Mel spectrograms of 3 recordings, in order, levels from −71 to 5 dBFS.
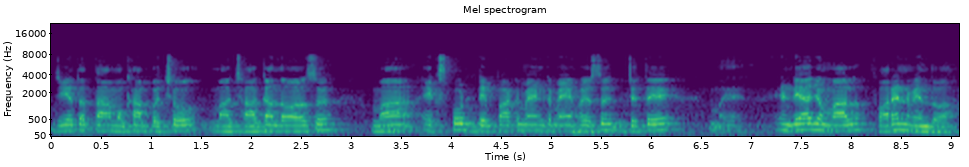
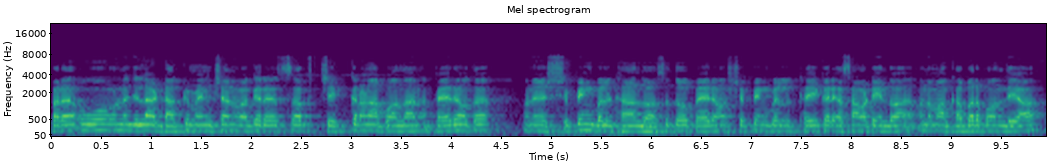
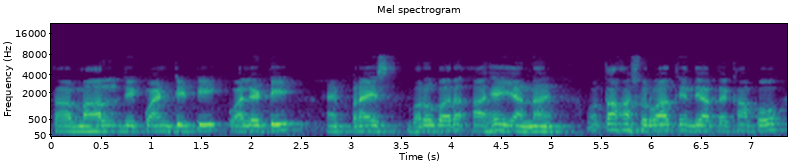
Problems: none marked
